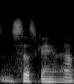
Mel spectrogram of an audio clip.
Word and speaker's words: Susquehanna: Is it Susquehanna? – Yes, Susquehanna.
